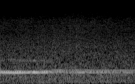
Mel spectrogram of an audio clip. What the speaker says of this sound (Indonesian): Nah, seperti itu ya suaranya ikan paus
